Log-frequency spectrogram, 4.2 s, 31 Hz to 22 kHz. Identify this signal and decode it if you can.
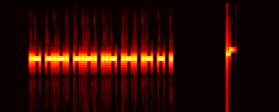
Morse code, heard as a keyed tone, about 40 wpm, 700 Hz. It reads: ACCURATE
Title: Sentences from Top 1200 Words - New Word Drill Alt - 40wpm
